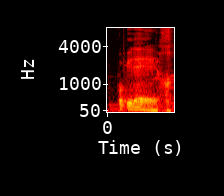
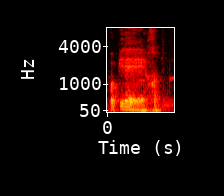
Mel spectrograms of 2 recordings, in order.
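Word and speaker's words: populaire: ポピュレー、ポピュレー。 R の発音で単語が終わっています。やや発音が分かりづらいかもしれませんが、ふをいうような形で、息をここで止める。発音を止めるような形で、ポピュレー。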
